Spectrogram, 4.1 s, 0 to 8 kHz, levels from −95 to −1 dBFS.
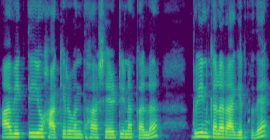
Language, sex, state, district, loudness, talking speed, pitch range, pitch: Kannada, female, Karnataka, Bangalore, -17 LUFS, 120 wpm, 170-215 Hz, 185 Hz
